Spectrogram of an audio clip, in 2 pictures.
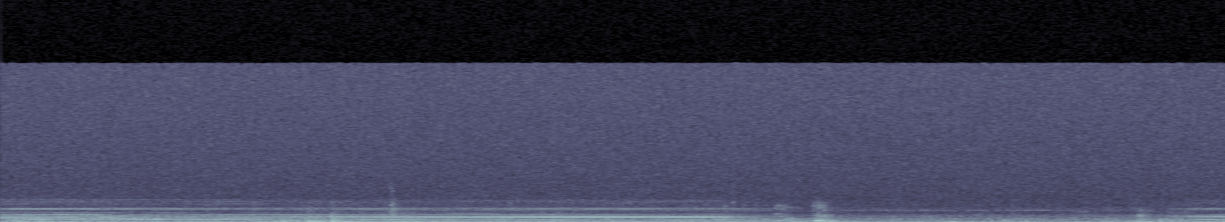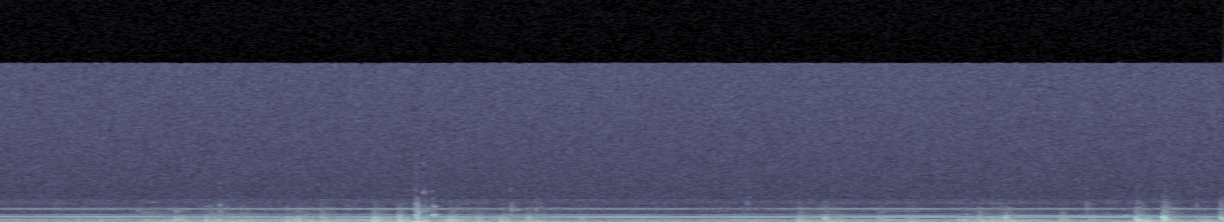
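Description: An electric train's motors hum with a steady whine close by.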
